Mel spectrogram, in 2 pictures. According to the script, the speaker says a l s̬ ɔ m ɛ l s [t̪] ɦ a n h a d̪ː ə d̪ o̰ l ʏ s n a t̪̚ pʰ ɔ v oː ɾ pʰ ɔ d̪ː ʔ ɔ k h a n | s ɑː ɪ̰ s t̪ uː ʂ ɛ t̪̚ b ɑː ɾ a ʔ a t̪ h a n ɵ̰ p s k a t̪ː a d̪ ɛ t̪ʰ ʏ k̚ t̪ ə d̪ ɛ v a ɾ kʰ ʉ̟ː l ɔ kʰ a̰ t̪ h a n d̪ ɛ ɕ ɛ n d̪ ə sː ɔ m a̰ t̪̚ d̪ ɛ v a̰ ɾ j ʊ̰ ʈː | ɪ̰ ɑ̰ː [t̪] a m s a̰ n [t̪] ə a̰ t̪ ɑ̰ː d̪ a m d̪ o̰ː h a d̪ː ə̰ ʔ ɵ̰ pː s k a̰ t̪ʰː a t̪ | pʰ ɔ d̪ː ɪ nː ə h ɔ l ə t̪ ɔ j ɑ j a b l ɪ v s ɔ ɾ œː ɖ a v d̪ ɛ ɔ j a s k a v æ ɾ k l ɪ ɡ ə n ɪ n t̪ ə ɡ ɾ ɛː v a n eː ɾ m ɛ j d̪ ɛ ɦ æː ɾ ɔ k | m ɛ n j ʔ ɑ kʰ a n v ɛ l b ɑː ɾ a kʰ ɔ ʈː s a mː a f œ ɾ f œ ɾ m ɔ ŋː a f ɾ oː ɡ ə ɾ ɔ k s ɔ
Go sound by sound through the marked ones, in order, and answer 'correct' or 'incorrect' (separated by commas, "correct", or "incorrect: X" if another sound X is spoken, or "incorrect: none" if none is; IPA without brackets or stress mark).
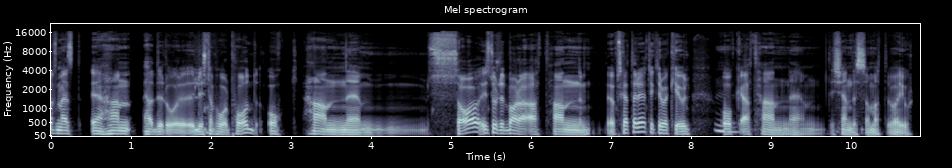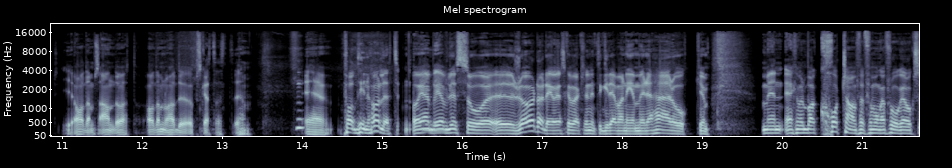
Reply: correct, incorrect: d̪, incorrect: d̪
